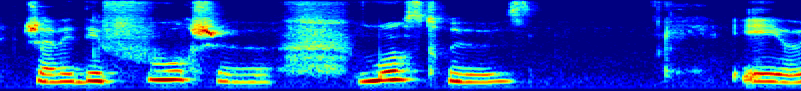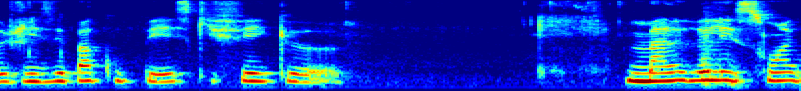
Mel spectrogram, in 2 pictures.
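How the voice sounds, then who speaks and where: A woman whispers. Her pace is very slow. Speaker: hair care vlogger. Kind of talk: casual talk to camera. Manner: whispered; hesitant, many fillers.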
